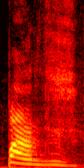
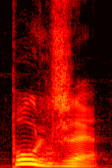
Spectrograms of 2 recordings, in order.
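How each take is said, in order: First: The name is said with an 'a' vowel. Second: The name is said with a 'u' vowel. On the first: The speaker calls it wrong. "почему неправильно говорить «я падж»?" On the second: The speaker calls it right. "что он пудже, пудже, а не падж"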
